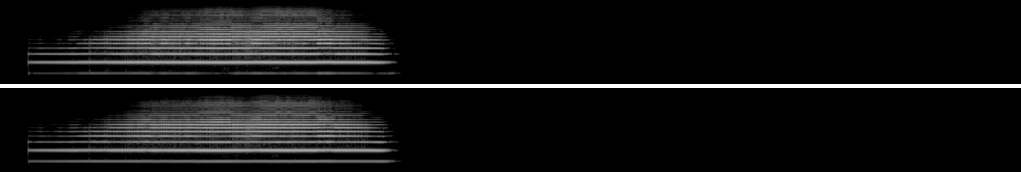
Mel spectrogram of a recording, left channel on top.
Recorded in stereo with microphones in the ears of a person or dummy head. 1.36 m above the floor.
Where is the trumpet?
10° right (ahead or behind), 0.5 m.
